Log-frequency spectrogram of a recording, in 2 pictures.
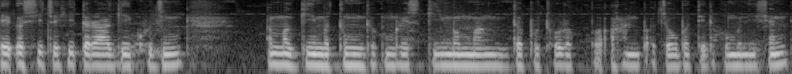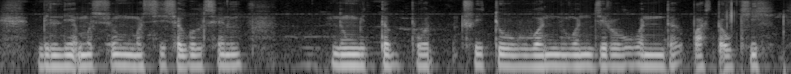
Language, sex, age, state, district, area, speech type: Manipuri, male, 18-30, Manipur, Chandel, rural, read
